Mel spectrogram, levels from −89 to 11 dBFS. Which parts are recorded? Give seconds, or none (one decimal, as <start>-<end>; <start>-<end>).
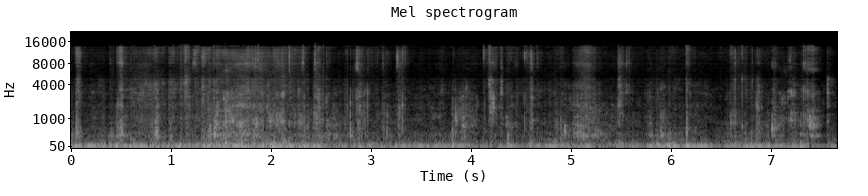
none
